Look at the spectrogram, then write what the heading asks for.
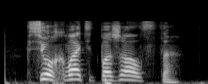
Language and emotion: Russian, angry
